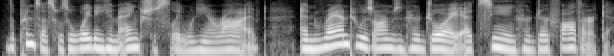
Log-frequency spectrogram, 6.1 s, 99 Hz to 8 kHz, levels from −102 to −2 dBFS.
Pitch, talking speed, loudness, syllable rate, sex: 180 Hz, 225 wpm, -17 LUFS, 5.6 syllables/s, female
